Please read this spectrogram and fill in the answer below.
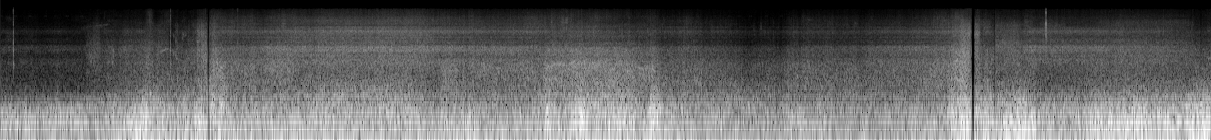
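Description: Wind buffeting an action camera's microphone in flight on a tandem paraglider: a loud, gusting rush of air that swells about two seconds in and again near the end.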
